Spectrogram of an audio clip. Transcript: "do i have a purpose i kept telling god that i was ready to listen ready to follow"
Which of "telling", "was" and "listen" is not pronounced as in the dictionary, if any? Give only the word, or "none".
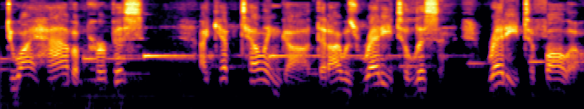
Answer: none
